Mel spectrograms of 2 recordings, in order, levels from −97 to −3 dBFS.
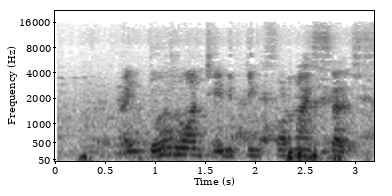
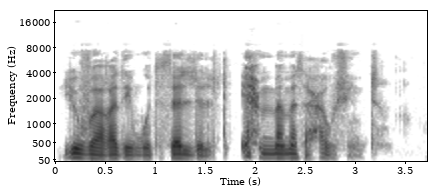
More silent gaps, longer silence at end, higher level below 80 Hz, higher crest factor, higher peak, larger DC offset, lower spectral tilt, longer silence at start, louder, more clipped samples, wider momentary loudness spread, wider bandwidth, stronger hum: neither; second, 0 s vs 0.5 s; first, -36 dBFS vs -70 dBFS; about the same, 16 dB vs 20 dB; first, -2 dBFS vs -6 dBFS; neither; first, -7.5 dB/octave vs -6 dB/octave; first, 0.25 s vs 0.1 s; first, -19 LUFS vs -27 LUFS; neither; second, 13 LU vs 16 LU; first, 15 kHz vs 7.8 kHz; neither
